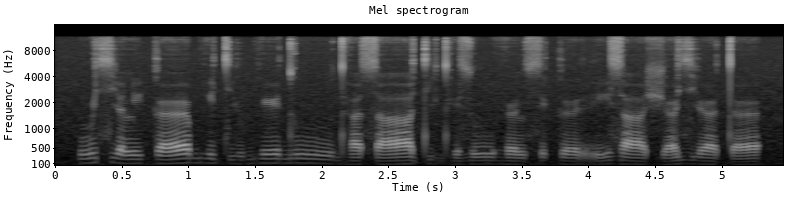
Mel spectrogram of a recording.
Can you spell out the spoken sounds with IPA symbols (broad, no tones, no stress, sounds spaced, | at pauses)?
u sʲ a l i k ɐː bʱ i tʲ u bʱ ɪː d uː dʱ a s aː tʲ u dʱ ɪ z uː ɦ œ l s ɪ k əː r i z aː ʃ ɐ zʲ ɐː t ɐ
